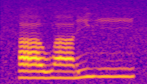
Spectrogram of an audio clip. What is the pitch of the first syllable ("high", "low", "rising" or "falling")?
low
